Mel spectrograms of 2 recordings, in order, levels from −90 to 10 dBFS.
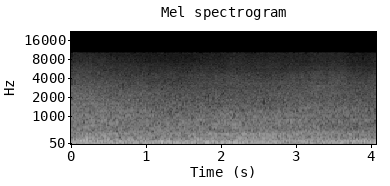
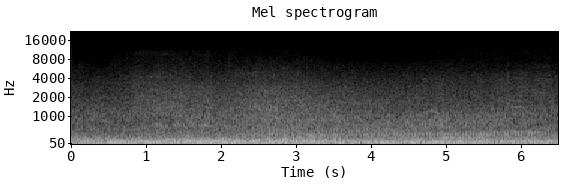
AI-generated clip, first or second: first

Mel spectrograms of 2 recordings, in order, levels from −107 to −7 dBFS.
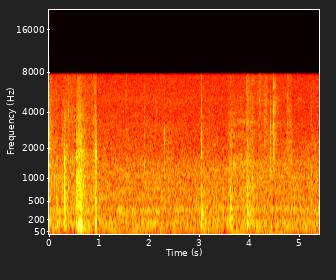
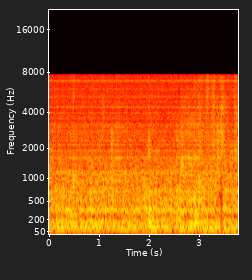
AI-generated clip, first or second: second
